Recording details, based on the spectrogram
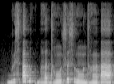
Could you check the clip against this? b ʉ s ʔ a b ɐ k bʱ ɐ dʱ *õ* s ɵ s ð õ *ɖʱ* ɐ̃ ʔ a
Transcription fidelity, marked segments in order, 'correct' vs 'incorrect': correct, incorrect: dʱ

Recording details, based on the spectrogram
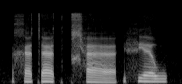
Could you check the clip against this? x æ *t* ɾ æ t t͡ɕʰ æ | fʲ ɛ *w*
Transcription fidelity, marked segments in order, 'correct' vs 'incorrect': correct, correct

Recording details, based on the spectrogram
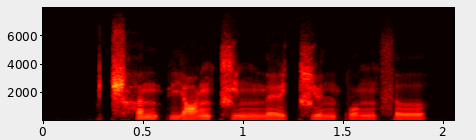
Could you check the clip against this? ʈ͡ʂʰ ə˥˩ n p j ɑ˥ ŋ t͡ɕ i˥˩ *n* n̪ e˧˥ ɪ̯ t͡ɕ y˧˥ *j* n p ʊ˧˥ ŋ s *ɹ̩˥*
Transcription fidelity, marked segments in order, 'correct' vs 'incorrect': incorrect: ŋ, incorrect: none, correct

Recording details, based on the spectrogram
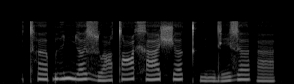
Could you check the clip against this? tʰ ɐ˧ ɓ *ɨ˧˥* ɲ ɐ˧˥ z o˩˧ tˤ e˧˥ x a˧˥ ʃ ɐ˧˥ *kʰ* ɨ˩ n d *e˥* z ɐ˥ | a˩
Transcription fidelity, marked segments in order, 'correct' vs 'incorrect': correct, correct, incorrect: e˩˧

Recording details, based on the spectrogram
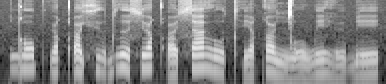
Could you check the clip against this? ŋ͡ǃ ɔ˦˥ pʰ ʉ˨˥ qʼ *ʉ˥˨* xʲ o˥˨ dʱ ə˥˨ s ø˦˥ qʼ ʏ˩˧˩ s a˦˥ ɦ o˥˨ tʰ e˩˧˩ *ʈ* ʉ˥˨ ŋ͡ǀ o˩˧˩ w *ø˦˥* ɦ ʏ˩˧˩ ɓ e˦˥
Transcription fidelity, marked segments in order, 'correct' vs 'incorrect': incorrect: ø˥˨, incorrect: q, incorrect: e˦˥

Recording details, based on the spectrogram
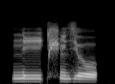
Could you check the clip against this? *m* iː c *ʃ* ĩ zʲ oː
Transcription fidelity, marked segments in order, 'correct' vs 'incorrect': incorrect: n, correct

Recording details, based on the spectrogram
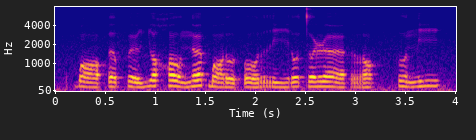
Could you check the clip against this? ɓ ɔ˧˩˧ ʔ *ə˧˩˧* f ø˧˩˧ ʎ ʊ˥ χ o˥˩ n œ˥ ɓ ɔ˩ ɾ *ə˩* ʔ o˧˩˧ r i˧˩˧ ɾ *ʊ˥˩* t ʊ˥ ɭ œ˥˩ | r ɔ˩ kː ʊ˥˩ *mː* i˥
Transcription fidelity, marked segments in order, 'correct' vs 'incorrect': correct, incorrect: ʊ˩, correct, incorrect: n

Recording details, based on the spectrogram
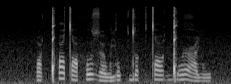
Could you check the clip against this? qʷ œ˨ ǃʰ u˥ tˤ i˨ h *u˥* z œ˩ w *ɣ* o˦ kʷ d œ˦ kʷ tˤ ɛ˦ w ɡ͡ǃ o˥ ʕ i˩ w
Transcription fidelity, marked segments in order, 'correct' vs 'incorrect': incorrect: o˥, incorrect: j

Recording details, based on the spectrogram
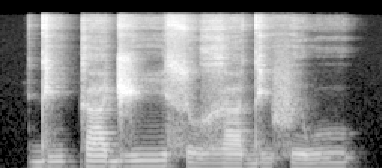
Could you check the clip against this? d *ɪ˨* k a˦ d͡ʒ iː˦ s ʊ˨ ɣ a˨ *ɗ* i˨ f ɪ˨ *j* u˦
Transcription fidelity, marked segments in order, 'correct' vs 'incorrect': incorrect: i˨, incorrect: d, incorrect: w

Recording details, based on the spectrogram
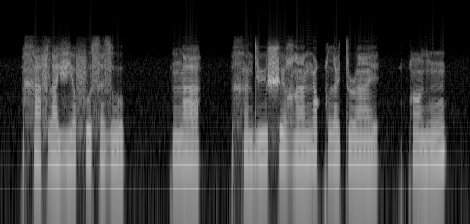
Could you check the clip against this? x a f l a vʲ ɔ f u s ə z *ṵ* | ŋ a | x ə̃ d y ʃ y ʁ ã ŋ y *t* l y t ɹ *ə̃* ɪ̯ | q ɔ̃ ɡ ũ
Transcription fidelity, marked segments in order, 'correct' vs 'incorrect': incorrect: u, incorrect: q, incorrect: ã

